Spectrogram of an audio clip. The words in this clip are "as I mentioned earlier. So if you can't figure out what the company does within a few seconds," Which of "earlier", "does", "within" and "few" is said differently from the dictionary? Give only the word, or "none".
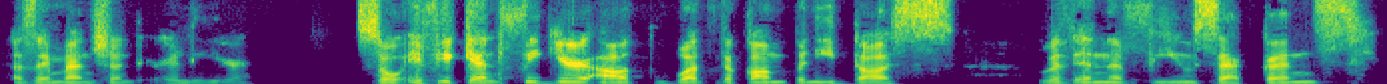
does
